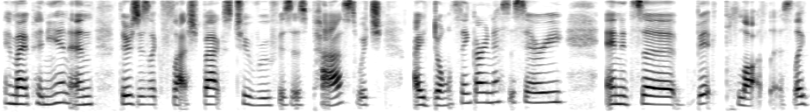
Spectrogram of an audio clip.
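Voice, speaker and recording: A tired woman with a raspy voice, a Danish native speaker from Denmark, chatting through a casual book review with lots of fillers and restarts. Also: mid-range voice, darkish tone. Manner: rambling, many fillers and restarts. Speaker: book vlogger.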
